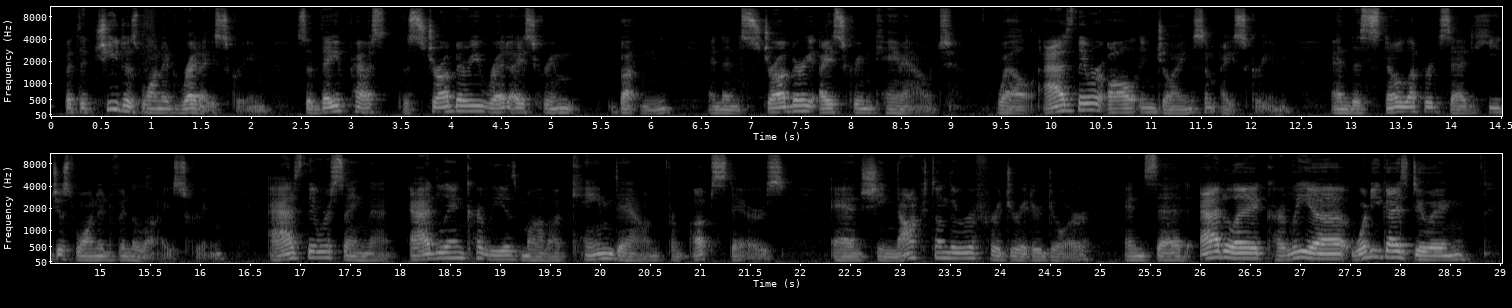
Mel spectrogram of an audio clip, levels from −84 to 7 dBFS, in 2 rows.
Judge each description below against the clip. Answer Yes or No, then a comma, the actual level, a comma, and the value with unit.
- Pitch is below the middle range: Yes, low, 125 Hz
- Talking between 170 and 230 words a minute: No, average, 150 wpm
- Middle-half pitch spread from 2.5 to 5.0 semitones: No, wide, 5.5 semitones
